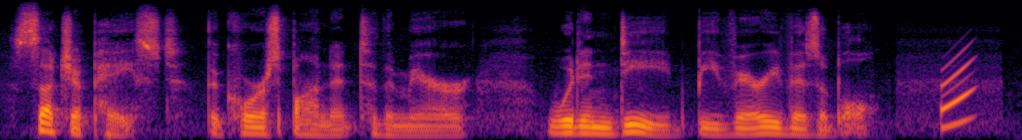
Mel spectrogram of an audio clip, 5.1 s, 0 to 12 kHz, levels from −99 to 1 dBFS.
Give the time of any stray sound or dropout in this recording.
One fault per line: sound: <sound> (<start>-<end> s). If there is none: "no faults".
sound: chirp (4.7-4.9 s)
